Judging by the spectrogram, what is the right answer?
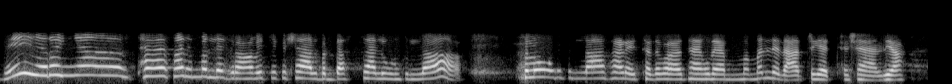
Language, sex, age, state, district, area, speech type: Dogri, female, 18-30, Jammu and Kashmir, Reasi, rural, conversation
